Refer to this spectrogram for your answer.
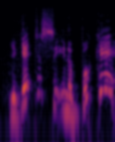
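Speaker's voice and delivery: put-on Scouse chicken accent, laid on thick, high and swooping. Quoting a chicken character's line about the bucket, in a put-on Scouse chicken accent. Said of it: "in the most Scouser chicken accent".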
